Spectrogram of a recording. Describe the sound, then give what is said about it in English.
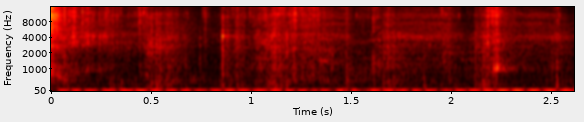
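Crunchy Marmite-coated rice cakes being bitten and chewed, giving a fairly faint, continuous run of many crisp crackling crunches with no talk over them. “So we're having some Marmite rice cakes.”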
